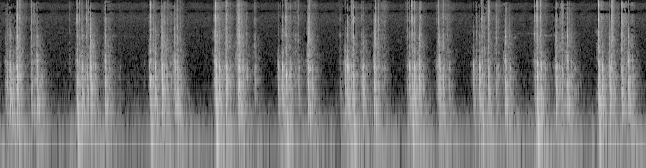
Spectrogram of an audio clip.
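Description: A large hollow drum lamp shade, made of fabric over a stiff backing and perforated with swirl patterns on a white metal wire frame, is tapped and scratched on its inner wall with fingertips and nails. Quick clusters of dry, soft clicks repeat about every half second, each dying away almost at once over a faint low hum.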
